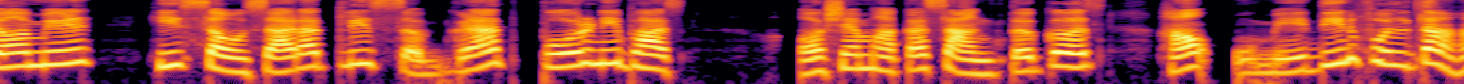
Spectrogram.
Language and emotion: Goan Konkani, happy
